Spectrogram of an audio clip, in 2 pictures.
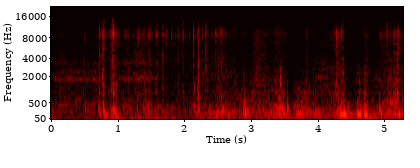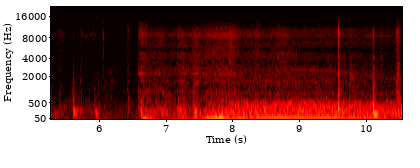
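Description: Small clicks and rustles of keys and handling inside a Chevrolet car's cabin, then about six and a half seconds in the engine starts and settles into a steady idle.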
